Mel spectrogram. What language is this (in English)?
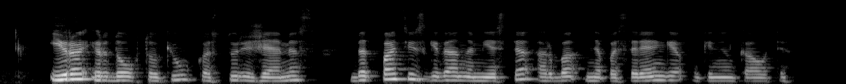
Lithuanian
